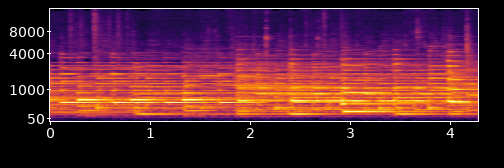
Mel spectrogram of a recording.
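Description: Kawai upright acoustic piano being played: a passage of held notes and chords, with a new note or chord about every half second.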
